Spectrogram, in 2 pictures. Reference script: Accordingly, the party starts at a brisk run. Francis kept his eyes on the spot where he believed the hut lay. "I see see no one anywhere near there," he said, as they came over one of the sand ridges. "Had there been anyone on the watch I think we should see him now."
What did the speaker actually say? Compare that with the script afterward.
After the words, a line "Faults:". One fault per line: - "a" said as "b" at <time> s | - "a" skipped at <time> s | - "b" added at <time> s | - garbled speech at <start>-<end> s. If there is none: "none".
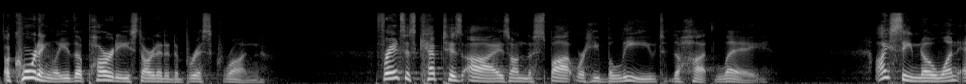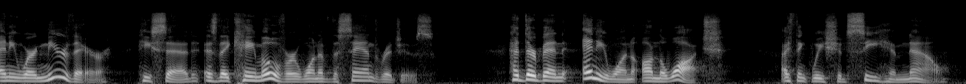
Accordingly, the party started at a brisk run. Francis kept his eyes on the spot where he believed the hut lay. "I see no one anywhere near there," he said, as they came over one of the sand ridges. "Had there been anyone on the watch I think we should see him now."
Faults:
- "starts" said as "started" at 1.3 s
- "see" skipped at 9.1 s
